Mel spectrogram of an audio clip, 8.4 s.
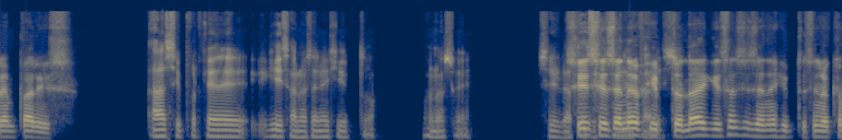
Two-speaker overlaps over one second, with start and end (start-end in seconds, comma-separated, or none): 5.7-6.9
